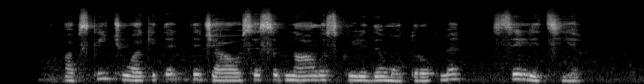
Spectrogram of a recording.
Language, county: Lithuanian, Vilnius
